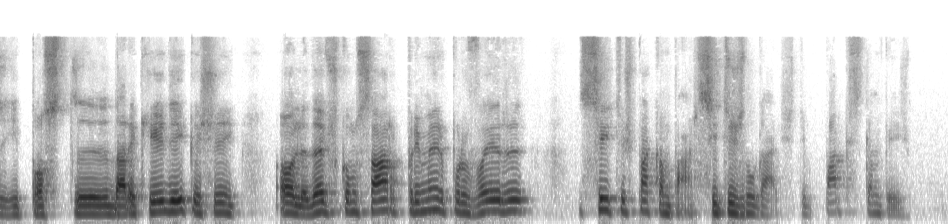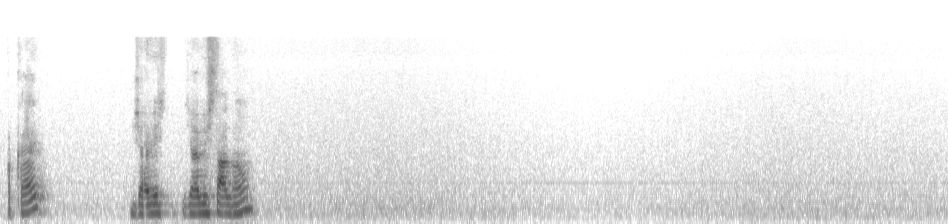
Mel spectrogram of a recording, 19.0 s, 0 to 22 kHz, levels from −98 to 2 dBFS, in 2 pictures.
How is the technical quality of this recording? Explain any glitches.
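One glitch stands out: automatic gain rising, from 10.64 to 12.04 s. The input level had fallen by about 19 dB, so the automatic gain control judged the signal too quiet and slowly turned its gain up by about 3 dB over those 1.4 seconds. What gives it away is that the room noise swells along with the speech. That sets it apart from the level change near 7.5 s, where the talker moved relative to the microphone and only the speech changed.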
